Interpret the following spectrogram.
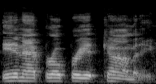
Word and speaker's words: InAPPropriate Comedy: That movie is InAPPropriate Comedy. No, I am not pronouncing that wrong. For whatever reason, there's a lot of emphasis on the word app in the word inappropriate.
